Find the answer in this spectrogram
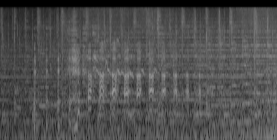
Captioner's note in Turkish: Gülme sesi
